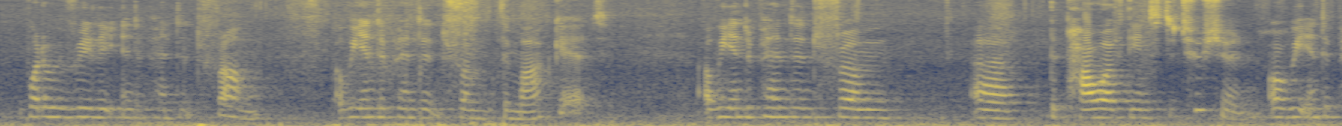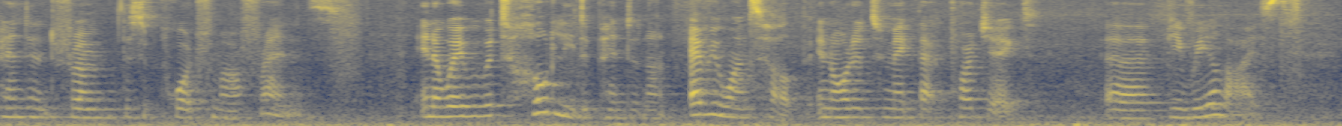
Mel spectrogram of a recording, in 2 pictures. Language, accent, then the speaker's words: English; Denmark; moved away as an adult; now in Istanbul, Turkey; You know, I grew up in Denmark, and I've primarily been working in a Nordic context.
